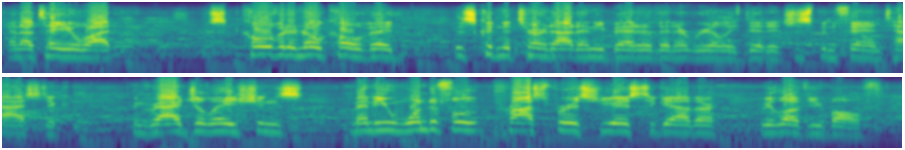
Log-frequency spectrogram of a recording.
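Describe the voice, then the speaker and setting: A man's voice: a little high, steady tone, normal speed. A man giving enthusiastic congratulations to a newly married couple. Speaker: wedding guest. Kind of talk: upbeat wedding congratulations. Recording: crowd behind.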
